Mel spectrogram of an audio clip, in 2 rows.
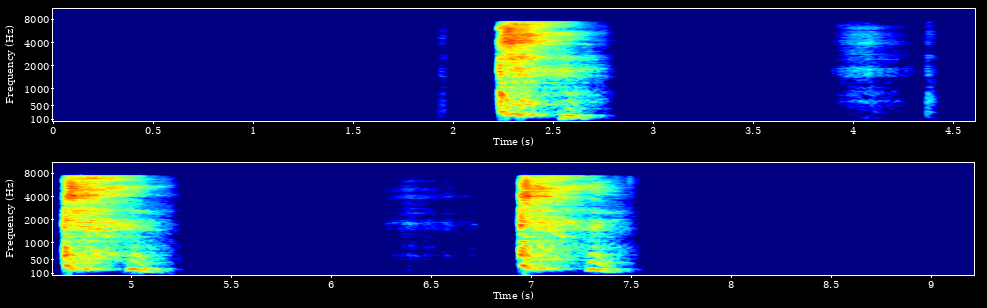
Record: {"three_cough_length": "9.2 s", "three_cough_amplitude": 30789, "three_cough_signal_mean_std_ratio": 0.26, "survey_phase": "alpha (2021-03-01 to 2021-08-12)", "age": "45-64", "gender": "Female", "wearing_mask": "No", "symptom_none": true, "smoker_status": "Never smoked", "respiratory_condition_asthma": false, "respiratory_condition_other": false, "recruitment_source": "REACT", "submission_delay": "1 day", "covid_test_result": "Negative", "covid_test_method": "RT-qPCR"}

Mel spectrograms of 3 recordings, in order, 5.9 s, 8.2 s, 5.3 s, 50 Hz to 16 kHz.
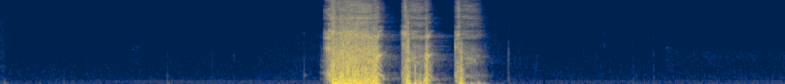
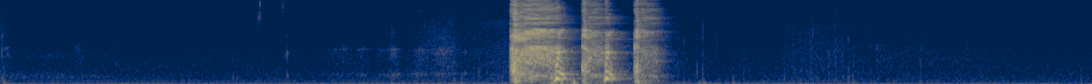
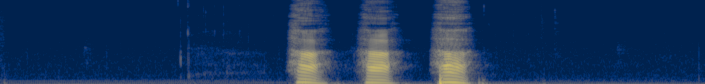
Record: {"cough_length": "5.9 s", "cough_amplitude": 32768, "cough_signal_mean_std_ratio": 0.28, "three_cough_length": "8.2 s", "three_cough_amplitude": 9247, "three_cough_signal_mean_std_ratio": 0.25, "exhalation_length": "5.3 s", "exhalation_amplitude": 11634, "exhalation_signal_mean_std_ratio": 0.27, "survey_phase": "alpha (2021-03-01 to 2021-08-12)", "age": "18-44", "gender": "Male", "wearing_mask": "No", "symptom_cough_any": true, "symptom_new_continuous_cough": true, "symptom_shortness_of_breath": true, "symptom_fatigue": true, "symptom_headache": true, "symptom_onset": "5 days", "smoker_status": "Never smoked", "respiratory_condition_asthma": false, "respiratory_condition_other": false, "recruitment_source": "Test and Trace", "submission_delay": "2 days", "covid_test_result": "Positive", "covid_test_method": "RT-qPCR", "covid_ct_value": 17.2, "covid_ct_gene": "ORF1ab gene", "covid_ct_mean": 17.4, "covid_viral_load": "1900000 copies/ml", "covid_viral_load_category": "High viral load (>1M copies/ml)"}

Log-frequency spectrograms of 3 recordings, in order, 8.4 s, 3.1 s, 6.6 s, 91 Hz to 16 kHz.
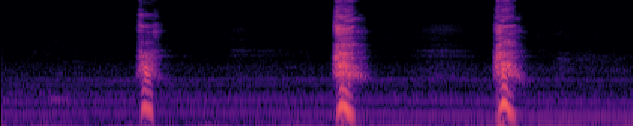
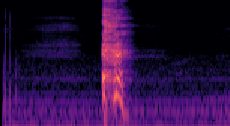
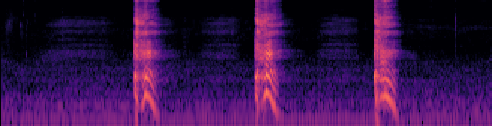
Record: {"exhalation_length": "8.4 s", "exhalation_amplitude": 4842, "exhalation_signal_mean_std_ratio": 0.29, "cough_length": "3.1 s", "cough_amplitude": 13250, "cough_signal_mean_std_ratio": 0.27, "three_cough_length": "6.6 s", "three_cough_amplitude": 13516, "three_cough_signal_mean_std_ratio": 0.31, "survey_phase": "beta (2021-08-13 to 2022-03-07)", "age": "45-64", "gender": "Female", "wearing_mask": "No", "symptom_cough_any": true, "symptom_fatigue": true, "smoker_status": "Current smoker (11 or more cigarettes per day)", "respiratory_condition_asthma": false, "respiratory_condition_other": false, "recruitment_source": "REACT", "submission_delay": "1 day", "covid_test_result": "Negative", "covid_test_method": "RT-qPCR"}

